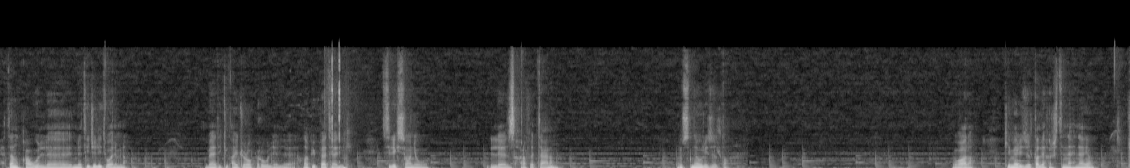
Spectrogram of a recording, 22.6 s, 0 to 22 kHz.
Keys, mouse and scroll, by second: 1.4 click, 2.2 click, 3.8-7.0 drag, 8.4 click, 9.2 click, 10.6 click, 18.9-22.6 middle drag.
